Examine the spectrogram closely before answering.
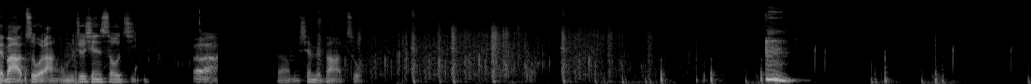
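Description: Leaf blocks crunch and rustle as they break.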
